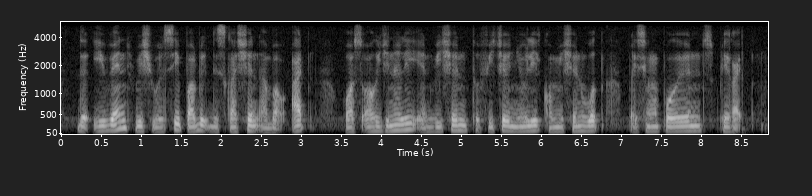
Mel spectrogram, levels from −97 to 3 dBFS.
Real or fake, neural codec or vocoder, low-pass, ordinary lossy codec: real; none; 5.4 kHz; none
